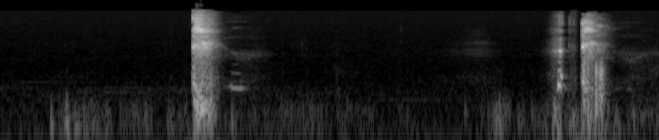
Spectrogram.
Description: Really short but pretty good build up and crazy sneezes!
